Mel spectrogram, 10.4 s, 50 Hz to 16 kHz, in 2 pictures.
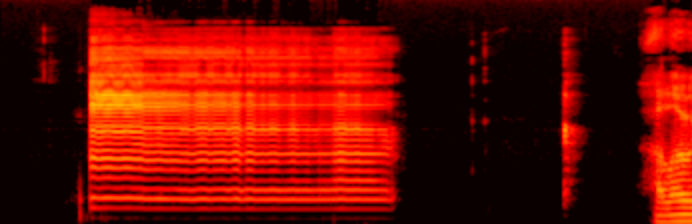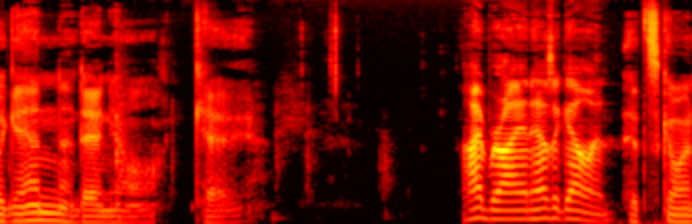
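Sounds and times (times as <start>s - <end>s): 
person imitating a cow mooing: 0.6s - 3.1s
speech: 4.9s - 7.2s, 8.7s - 10.3s.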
